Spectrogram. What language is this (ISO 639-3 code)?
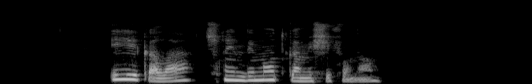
lzz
